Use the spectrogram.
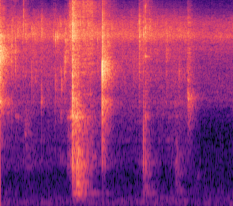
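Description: Whole spices, cracked cardamom pods and mace, are dropped into hot oil and give a few short, quiet sizzling hisses and crackles, close up, with no one talking.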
